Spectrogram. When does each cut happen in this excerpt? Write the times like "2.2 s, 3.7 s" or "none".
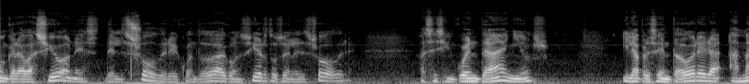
none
